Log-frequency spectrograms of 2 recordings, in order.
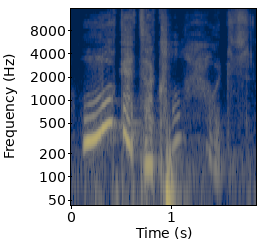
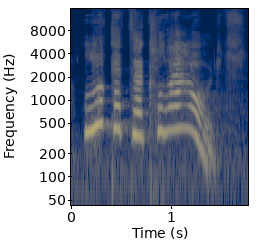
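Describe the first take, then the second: First: Breathless whispered wonder, slow; hushed and slow, spellbound by the storm; awed call. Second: Much higher, slow thrilled call; excited yell. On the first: Boy whispers in wonder at approaching storm clouds. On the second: Eight-year-old calls out to family about the storm, high and thrilled. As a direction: cry it out high, captivated by the sky. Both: Retold or imitated. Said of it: "he yells out".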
